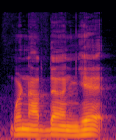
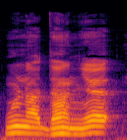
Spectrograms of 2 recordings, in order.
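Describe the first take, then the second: First: Said in the usual way. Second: Louder, slow, firm delivery; emphatic mock defiance. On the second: Fighter telling his rival to keep going, loud defiance. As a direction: push each word out slowly and forcefully. Repeats the quote louder and slower.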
